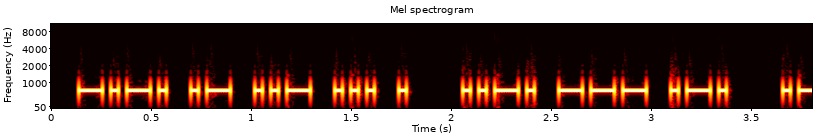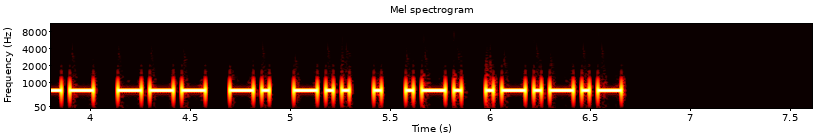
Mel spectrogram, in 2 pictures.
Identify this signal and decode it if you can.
Morse code, heard as a keyed tone, about 30 wpm, 700 Hz. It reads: CAUSE FOR WONDER.
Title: Sentences from Top 1000 Words - Review Part 3 - 30wpm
